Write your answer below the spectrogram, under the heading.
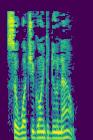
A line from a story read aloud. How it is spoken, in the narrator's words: Belly asked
